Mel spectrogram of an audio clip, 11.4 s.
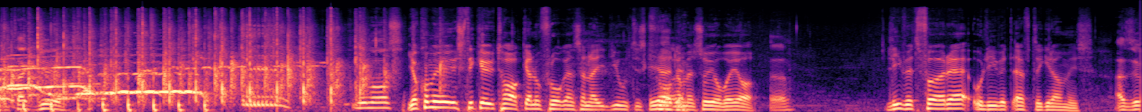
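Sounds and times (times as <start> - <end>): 
vocal whoop or sung note: 0.0 - 3.0
small group clapping hands: 0.0 - 4.8
speech: 0.2 - 0.9, 3.6 - 8.1, 8.9 - 11.4.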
